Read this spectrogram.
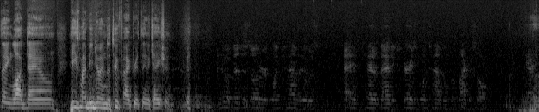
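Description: A man speaks steadily into a microphone, heard through a loudspeaker in a large room.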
